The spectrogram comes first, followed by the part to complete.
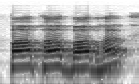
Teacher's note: प फ ब भ ये आपका ओष्ठ से आया। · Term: प वर्ग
